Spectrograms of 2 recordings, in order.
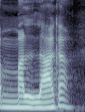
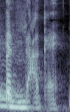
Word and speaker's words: Málaga: Jeg ved ikke, hvordan man udtaler Malaga eller Malaga? Ej, ikke Malaga. Malaga.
